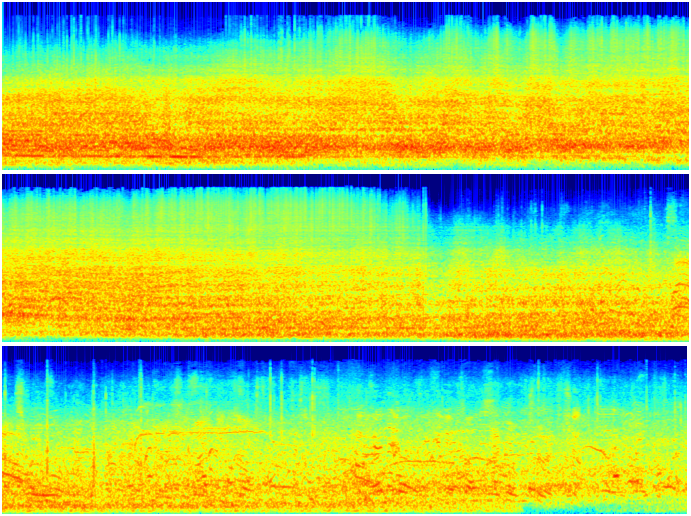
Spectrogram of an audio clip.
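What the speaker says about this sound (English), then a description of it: "they're a taste of that fantastic howl from those massive Olympus engines" Massive Olympus jet engines on a display aircraft at the Bournemouth Air Festival roar with a loud sustained howl that swells then fades as the jet passes, while a commentator speaks over it.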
